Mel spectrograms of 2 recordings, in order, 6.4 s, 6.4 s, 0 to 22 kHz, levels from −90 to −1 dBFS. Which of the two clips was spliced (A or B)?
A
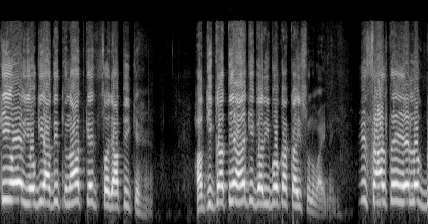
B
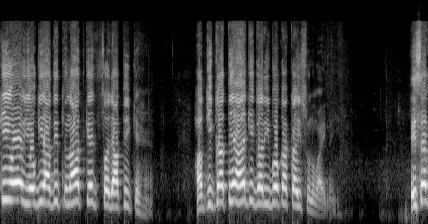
A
